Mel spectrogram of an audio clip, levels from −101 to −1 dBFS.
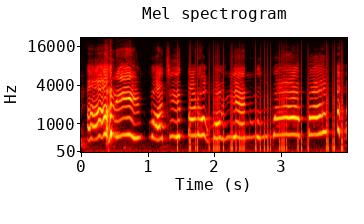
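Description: From 1.44 s to the end at 4.0 s, a train of clicks runs over the speech: around forty near-identical pops at an uneven pace averaging 13.7 per second, standing out roughly 5 dB above the signal and ticking through pauses too. Likely cause is external interference or a struggling interface.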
